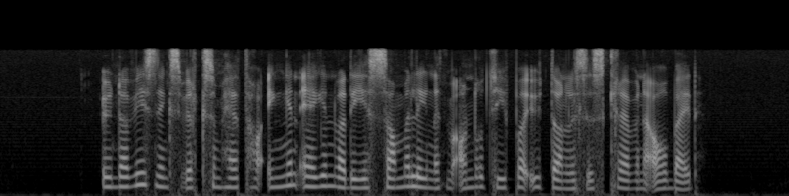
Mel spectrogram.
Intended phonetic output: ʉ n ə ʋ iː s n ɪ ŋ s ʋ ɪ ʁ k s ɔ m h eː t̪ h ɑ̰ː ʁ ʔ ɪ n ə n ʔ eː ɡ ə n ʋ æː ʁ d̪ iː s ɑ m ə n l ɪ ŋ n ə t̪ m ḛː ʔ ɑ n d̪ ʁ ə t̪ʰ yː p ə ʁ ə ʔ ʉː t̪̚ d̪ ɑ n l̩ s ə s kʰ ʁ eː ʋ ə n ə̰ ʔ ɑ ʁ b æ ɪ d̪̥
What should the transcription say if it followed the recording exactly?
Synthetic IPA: ʉ n ə ʋ iː s n ɪ ŋ s ʋ ɪ ʁ k s ɔ m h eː t̪ h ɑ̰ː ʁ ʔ ɪ ŋ ə n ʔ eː ɡ ə n ʋ æ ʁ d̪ iː s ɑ m ə n l ɪ ŋ n ə t̪ m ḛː ʔ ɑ n d̪ ʁ ə t̪ʰ yː p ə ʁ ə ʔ ʉː t̪̚ d̪ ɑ n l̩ s ə s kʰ ʁ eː ʋ ə n ə̰ ʔ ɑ ʁ b æ ɪ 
